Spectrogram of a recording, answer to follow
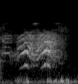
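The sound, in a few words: puppy barking while playing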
